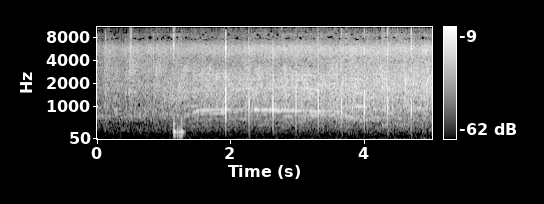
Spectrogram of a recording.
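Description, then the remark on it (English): A large audience claps their hands, a steady wash of applause with a few sharper claps standing out, sounding full and moderately loud with no speech over it. “If that's you, I want you to clap your hands.”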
